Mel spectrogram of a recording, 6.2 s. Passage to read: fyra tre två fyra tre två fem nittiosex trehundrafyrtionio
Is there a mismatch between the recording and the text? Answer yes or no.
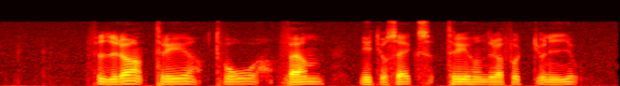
yes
